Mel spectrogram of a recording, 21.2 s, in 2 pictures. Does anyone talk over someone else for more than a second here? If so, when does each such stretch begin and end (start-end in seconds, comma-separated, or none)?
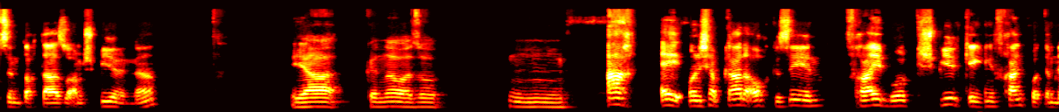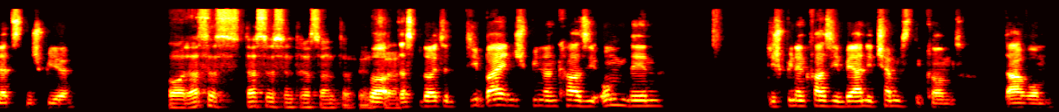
none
